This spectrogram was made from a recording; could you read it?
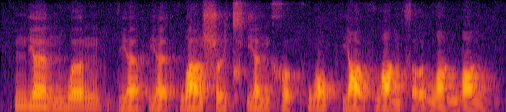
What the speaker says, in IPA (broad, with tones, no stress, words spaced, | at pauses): n̪jɛ˥˨nn̪wə˦n | t̪jɛ˨˦pjɛ̰˨˩kwä˥˨ ʂɻ̩˨˦t͡ɕʰjɛ˦nxɤ˨˦kʰwɔ˥˨ pʰjɑ˥˨ʊ̯fwɑ˥˨ŋsɤ̰˨˩ lwɑ˨˦ŋwɑ˧ŋ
